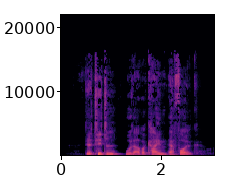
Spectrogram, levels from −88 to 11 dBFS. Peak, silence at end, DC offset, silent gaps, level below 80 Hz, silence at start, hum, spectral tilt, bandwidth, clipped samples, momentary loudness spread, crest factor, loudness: -12 dBFS; 0.35 s; under 0.1%; none; -70 dBFS; 0.5 s; none; -5.5 dB/octave; 16.5 kHz; under 0.1%; 6 LU; 20 dB; -32 LUFS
